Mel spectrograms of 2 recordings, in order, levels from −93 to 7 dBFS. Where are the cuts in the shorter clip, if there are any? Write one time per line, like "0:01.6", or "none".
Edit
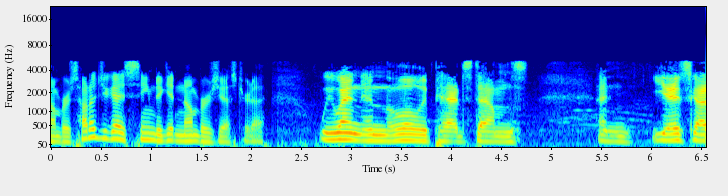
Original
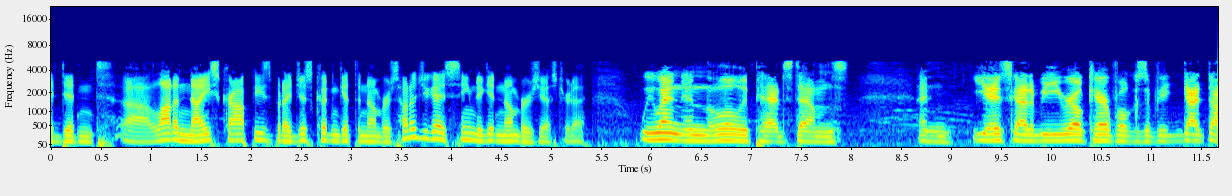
none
